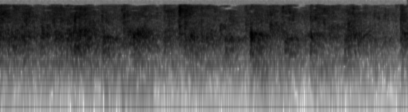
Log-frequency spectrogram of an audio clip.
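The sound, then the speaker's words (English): Faint applause from an audience clapping for children at a youth night: a dense, steady patter of many hands with no voices over it. “Let's give all the kids one more big round of applause for their hard work.”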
